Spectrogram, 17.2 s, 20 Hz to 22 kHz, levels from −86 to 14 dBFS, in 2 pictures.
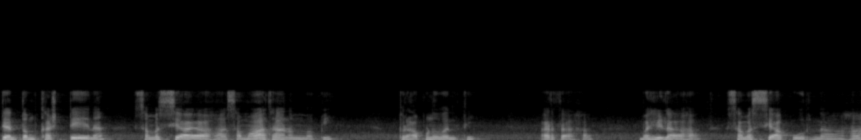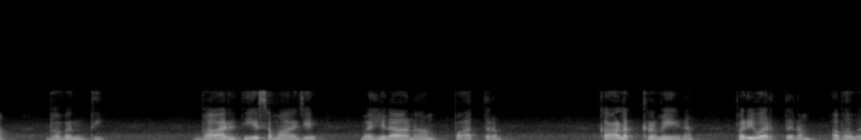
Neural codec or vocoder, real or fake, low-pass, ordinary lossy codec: none; real; none; none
